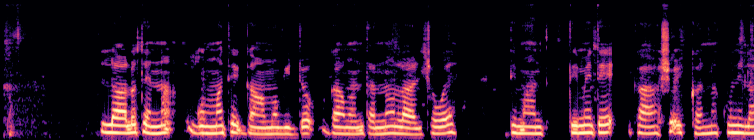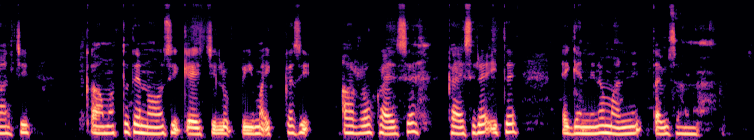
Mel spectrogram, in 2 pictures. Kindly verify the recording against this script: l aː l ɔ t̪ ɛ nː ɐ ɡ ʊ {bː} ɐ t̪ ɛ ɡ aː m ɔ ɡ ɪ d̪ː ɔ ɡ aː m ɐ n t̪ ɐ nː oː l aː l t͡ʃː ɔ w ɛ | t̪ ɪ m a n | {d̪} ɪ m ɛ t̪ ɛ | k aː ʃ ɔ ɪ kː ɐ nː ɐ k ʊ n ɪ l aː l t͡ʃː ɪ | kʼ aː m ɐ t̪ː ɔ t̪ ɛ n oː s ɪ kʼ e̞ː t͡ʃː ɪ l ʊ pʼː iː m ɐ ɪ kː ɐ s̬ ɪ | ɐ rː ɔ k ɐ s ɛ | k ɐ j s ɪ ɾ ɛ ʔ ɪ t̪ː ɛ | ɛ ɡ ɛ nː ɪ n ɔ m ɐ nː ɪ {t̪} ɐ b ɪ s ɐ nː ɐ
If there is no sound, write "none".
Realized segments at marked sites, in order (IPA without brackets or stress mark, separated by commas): mː, t̪, t̪ʼ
